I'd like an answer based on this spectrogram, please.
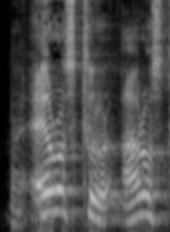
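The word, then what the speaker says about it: aorist: 그걸 아로스트 이렇게 발음하는데 그 문법이에요.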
